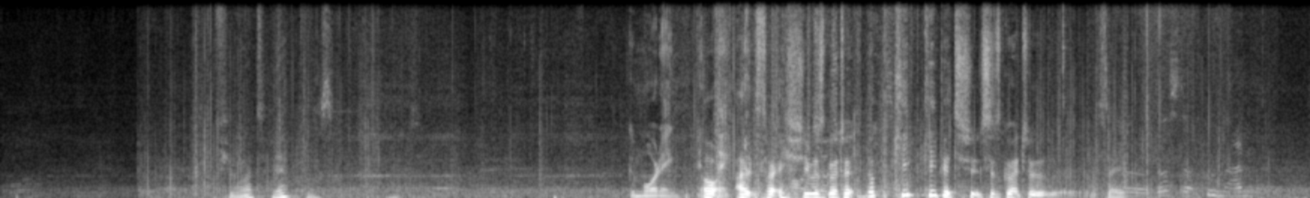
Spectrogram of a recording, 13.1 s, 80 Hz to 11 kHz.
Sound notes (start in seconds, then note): 2.3 speaking in foreign language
